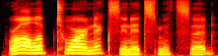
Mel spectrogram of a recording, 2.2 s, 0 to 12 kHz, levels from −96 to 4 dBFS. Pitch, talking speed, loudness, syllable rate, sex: 165 Hz, 275 wpm, -18 LUFS, 5.4 syllables/s, male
